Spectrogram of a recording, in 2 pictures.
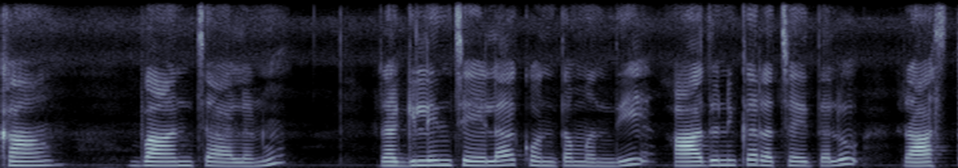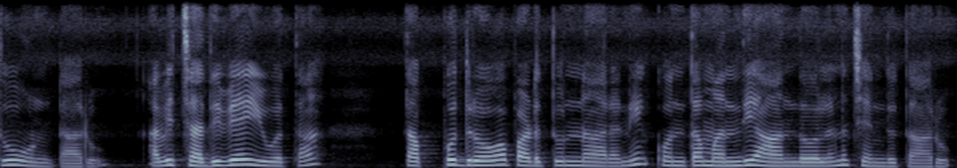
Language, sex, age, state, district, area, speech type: Telugu, female, 18-30, Telangana, Adilabad, urban, spontaneous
